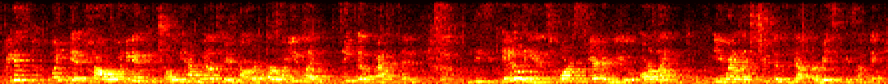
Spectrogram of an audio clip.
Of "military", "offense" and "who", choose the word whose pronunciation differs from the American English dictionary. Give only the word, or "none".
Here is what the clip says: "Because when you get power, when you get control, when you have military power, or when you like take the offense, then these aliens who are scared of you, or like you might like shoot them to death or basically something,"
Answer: offense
